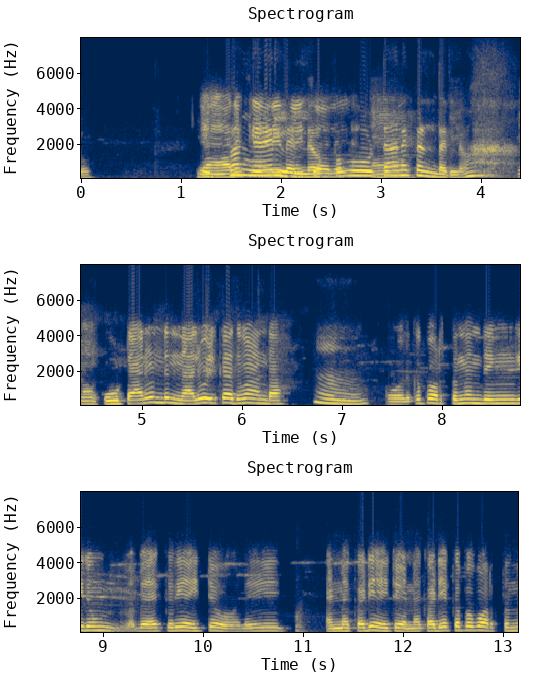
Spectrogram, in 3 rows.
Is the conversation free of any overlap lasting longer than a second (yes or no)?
yes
